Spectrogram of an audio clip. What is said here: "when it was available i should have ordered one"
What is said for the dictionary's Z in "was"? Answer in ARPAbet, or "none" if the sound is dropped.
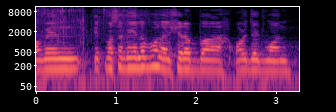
S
